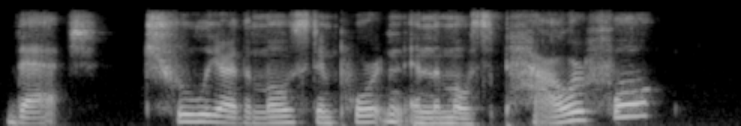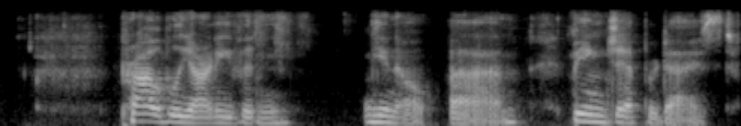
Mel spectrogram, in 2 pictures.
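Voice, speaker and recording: A woman co-hosting a podcast in casual chat, expressive and stretching words slowly for emphasis. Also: lowish voice. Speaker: podcast co-host.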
